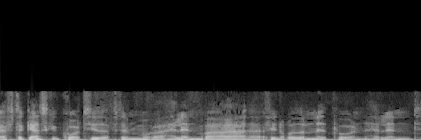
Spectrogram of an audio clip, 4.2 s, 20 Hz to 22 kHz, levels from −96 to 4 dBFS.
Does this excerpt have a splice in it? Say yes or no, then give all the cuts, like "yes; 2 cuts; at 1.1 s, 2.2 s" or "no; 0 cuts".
yes; 4 cuts; at 1.1 s, 1.5 s, 2.0 s, 2.7 s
